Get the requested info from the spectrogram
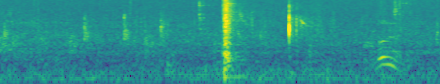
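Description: Recurve bow shot: a single sharp twang of the string as the arrow is loosed about two seconds in, followed about half a second later by a fainter, sharp click of the arrow striking the target.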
